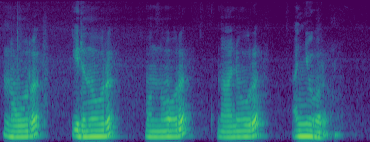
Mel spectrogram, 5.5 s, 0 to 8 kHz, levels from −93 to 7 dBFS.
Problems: none marked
